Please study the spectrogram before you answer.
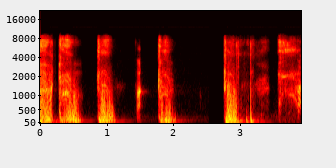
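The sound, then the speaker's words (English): A person coughs in a series of short, harsh bursts separated by pauses, each fairly loud and rough, with a softer cough near the middle and no talk between them. “I have a cough there.”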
